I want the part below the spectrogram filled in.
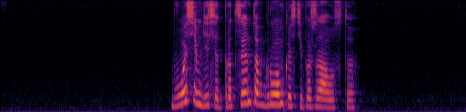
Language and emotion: Russian, angry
